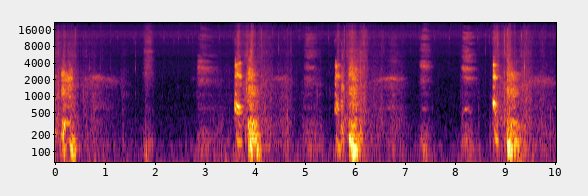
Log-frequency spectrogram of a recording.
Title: muffled rapid sneezing fit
